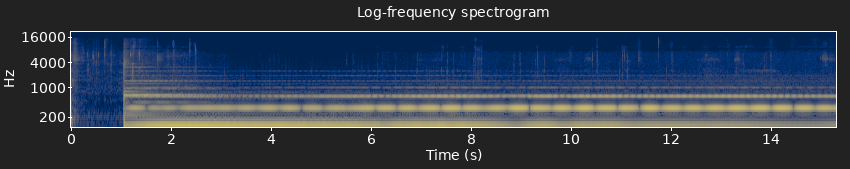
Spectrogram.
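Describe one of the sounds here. A singing bowl is struck and rings on with a steady, slowly pulsing hum.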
